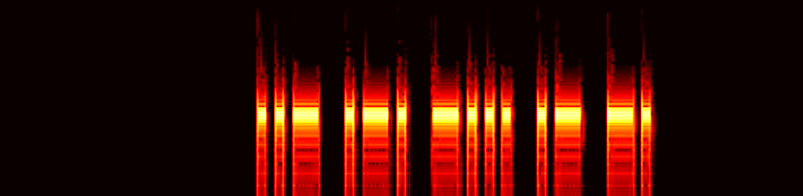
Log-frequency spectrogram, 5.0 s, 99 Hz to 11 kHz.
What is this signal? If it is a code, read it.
Morse code, heard as a keyed tone, about 22 wpm, 700 Hz. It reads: URBAN
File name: 5 Letter Words - First 3 Letters Given - 22wpm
